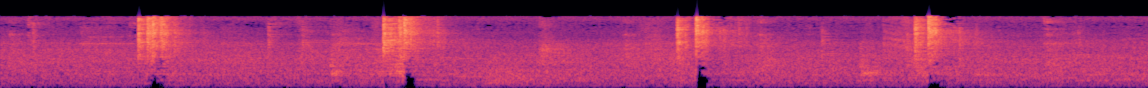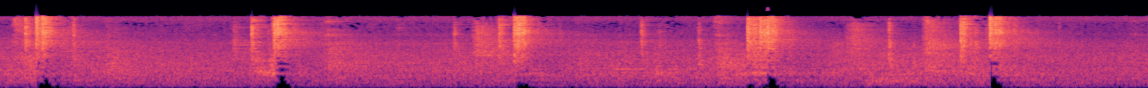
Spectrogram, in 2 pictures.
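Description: Metal plates clack and hiss as they shift along one by one.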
